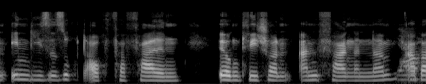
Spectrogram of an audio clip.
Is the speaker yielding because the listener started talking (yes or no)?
yes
